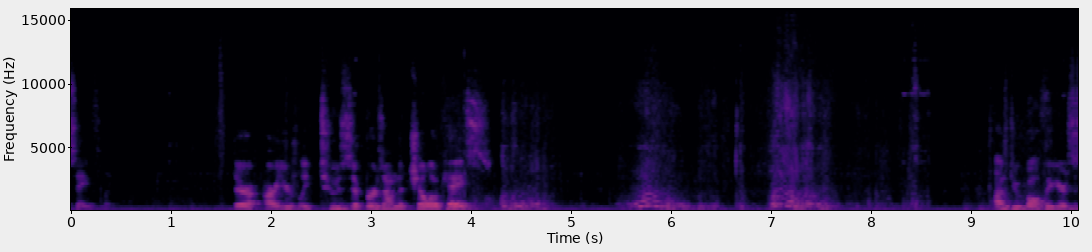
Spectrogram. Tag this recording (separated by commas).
Speech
